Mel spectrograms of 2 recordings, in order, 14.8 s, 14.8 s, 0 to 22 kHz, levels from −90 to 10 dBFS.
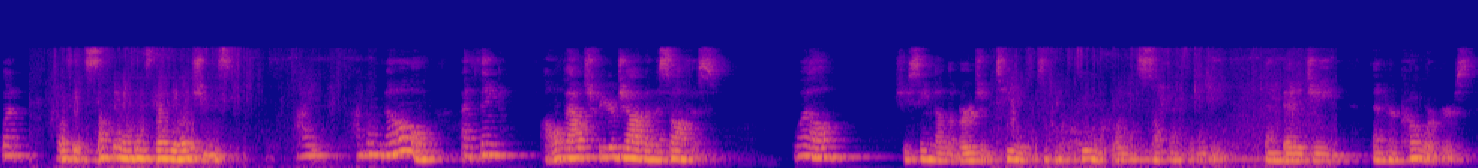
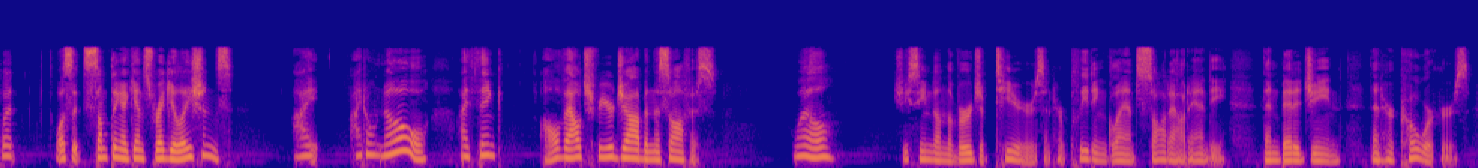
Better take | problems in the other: second | noise reduction (neural separator model SepFormer DNS4)

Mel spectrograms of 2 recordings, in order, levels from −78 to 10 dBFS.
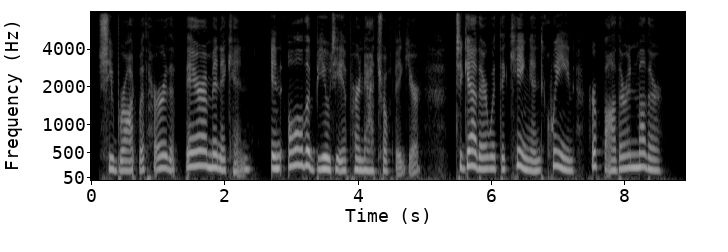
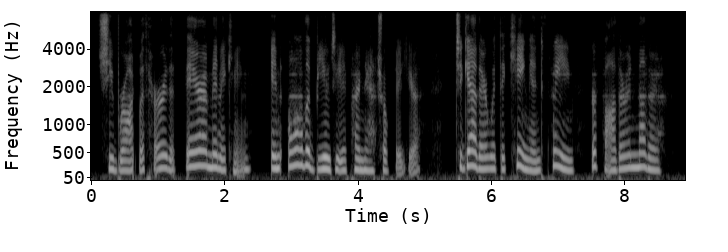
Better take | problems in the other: first | noise reduction (neural diffusion model UNIVERSE++)

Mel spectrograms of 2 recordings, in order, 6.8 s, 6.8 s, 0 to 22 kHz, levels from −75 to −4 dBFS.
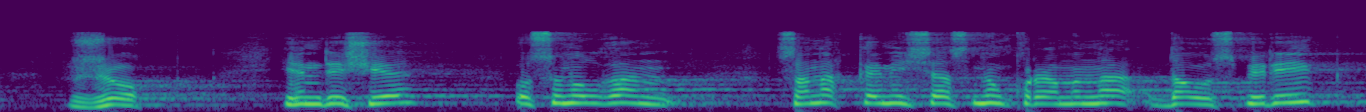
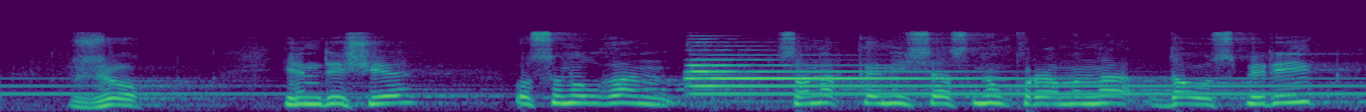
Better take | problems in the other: first | background sound (Percussion); 1 dB below the speech

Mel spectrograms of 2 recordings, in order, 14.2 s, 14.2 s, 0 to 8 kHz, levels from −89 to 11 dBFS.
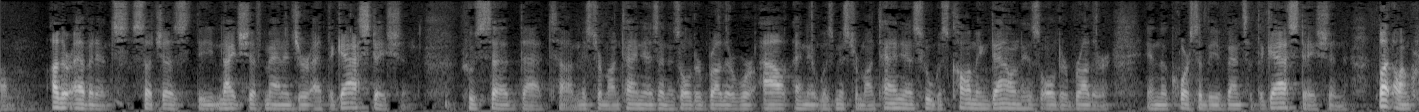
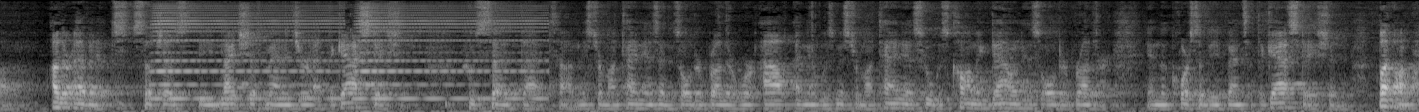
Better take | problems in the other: first | background sound (Accordion); 3 dB below the speech // room echo; dies away in 2.2 s

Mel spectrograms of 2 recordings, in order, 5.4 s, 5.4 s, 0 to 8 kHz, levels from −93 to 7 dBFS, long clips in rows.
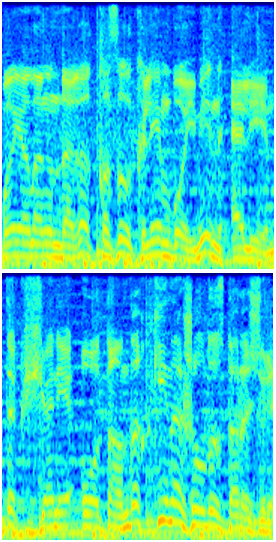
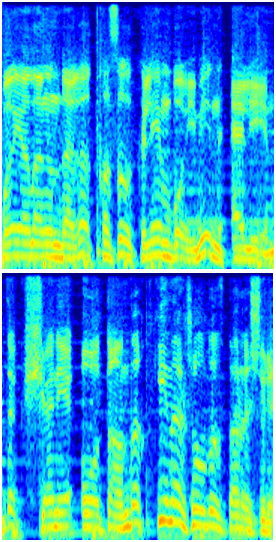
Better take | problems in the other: first | noise reduction (neural mask model RNNoise)

